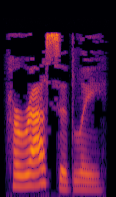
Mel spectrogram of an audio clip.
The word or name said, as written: harassedly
